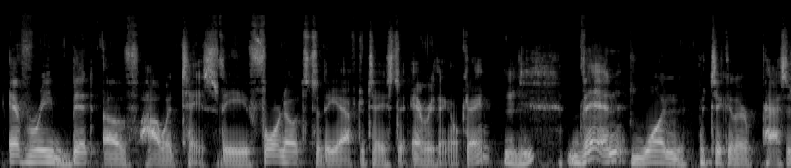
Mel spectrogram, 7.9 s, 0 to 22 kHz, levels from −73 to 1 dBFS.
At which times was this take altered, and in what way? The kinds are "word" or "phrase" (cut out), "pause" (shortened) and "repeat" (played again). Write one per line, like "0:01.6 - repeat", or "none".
0:02.2 - word
0:06.3 - phrase
0:06.9 - pause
